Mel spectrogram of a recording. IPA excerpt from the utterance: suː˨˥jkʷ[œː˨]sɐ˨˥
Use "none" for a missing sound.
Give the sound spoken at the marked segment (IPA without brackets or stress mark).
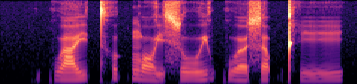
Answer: œː˨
